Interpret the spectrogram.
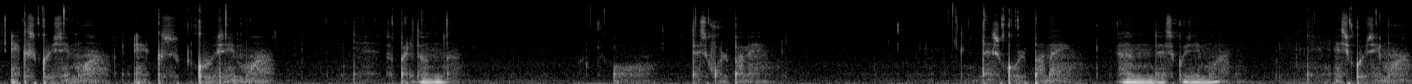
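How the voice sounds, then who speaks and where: Slow, whispered ASMR language teacher. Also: sits low, little pitch movement. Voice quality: breathy whisper. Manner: softly repeating words, unhurried.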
